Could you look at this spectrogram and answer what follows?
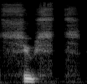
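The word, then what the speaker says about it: Pseustes: is hard to pronounce called zeus with a silent p at the front known as the puffing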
